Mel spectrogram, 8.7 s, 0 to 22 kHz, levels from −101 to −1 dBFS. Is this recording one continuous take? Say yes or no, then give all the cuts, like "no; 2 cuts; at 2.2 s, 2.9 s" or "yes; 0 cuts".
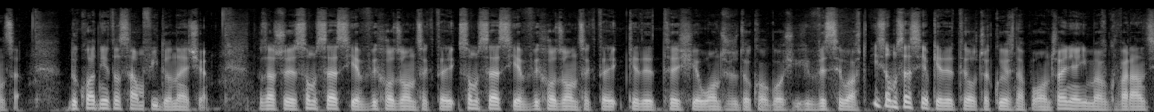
no; 4 cuts; at 1.1 s, 3.4 s, 6.5 s, 7.0 s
